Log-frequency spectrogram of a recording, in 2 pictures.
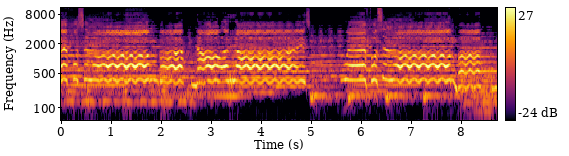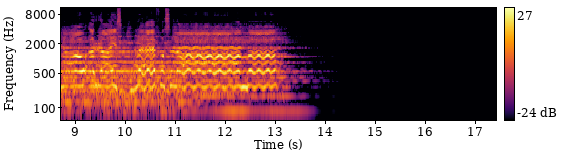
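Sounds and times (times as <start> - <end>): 
tenor singing: 0.0 - 13.6.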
